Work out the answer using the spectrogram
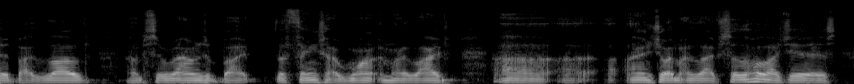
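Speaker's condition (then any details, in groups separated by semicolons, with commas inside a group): Tongue cancer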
